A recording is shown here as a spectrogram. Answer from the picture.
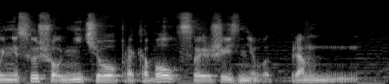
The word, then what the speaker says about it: COBOL: И не просто программисты, а программисты на языке, который читается как Кабол.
